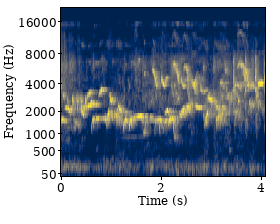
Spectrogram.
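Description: White-rumped shamas (murai batu) singing in their cages, with several birds' varied whistled phrases overlapping. A fast run of repeated short notes stands out between about one and two and a half seconds in.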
